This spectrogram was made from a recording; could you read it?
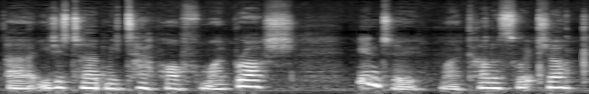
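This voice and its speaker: A woman, hoarse from hay fever, chatting through a makeup tutorial step by step and speaking straight to her viewers, with frequent ums. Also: fairly low pitch, unhurried, darkish tone, slight background noise.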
